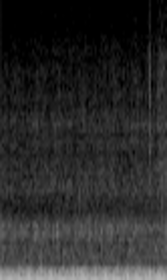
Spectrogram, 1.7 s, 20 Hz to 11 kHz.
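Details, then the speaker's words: Ford F150 with aftermarket cam and tune, cold start with AC on: lumpy idle with slight uneven loping, cutting out a little and revving on its own; erratic cold idle, owner blames a bad tune. "You can kind of hear it like cut out a little bit. It's trying to outer down. But this is why I know the tune is off right here because"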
